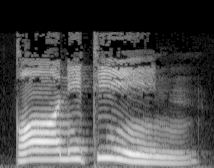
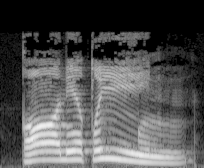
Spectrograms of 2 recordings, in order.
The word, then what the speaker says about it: قانطین: اول با ت دو نقطه. قانتین قانتین. حالا با حرف طا. قانطین قانطین.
